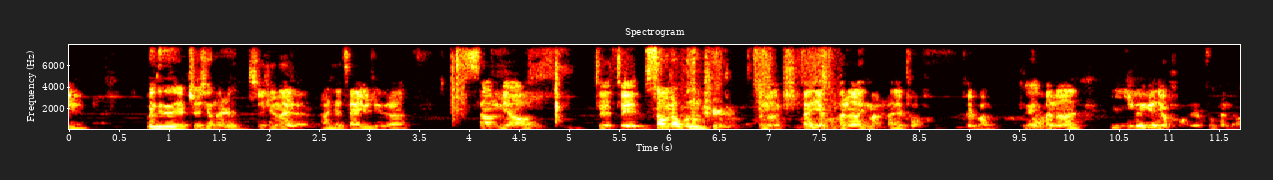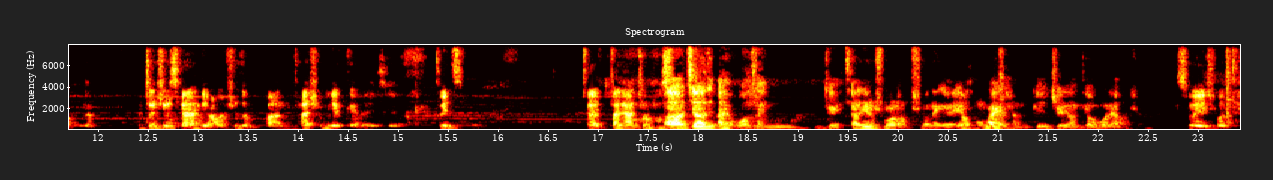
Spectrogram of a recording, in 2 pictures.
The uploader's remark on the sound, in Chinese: 另外，这是我们第一次在现场录制节目，周边环境静音可能不够理想，所以后期降噪有些用力过猛，大家敬请谅解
